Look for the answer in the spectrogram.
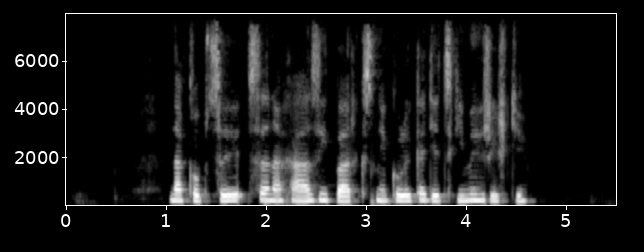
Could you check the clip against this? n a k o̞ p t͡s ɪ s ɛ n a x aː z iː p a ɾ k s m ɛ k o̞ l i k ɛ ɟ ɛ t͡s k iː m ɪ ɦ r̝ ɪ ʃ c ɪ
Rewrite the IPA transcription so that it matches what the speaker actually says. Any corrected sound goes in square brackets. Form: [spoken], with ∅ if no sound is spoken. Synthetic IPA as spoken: n a k o̞ p t͡s ɪ s ɛ n a x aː z iː p a ɾ k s [ɲ] ɛ k o̞ l [ɪ] k [a] ɟ ɛ t͡s k iː m ɪ ɦ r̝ ɪ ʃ c ɪ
